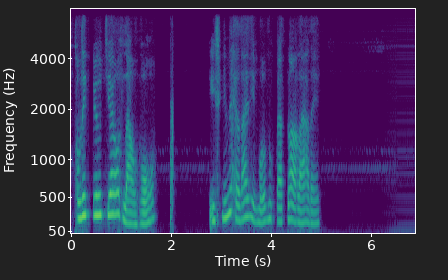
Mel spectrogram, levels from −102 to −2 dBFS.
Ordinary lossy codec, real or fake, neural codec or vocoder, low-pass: none; fake; codec, 16 kHz in and 24 kHz out, 0.8 kbps, FocalCodec, streaming, 65536 codes; 7.2 kHz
